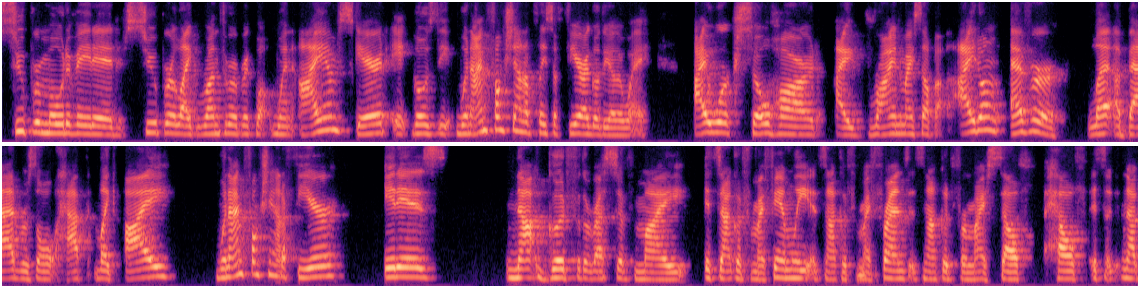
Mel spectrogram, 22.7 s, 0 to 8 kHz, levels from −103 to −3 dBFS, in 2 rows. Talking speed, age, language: 215 wpm, 30-49, English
